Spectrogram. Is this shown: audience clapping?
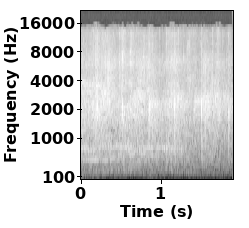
yes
